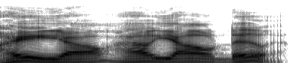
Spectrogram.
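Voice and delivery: high, slow Tennessee drawl on the greeting; Southern accent. Retold or imitated. Imitating a Tennessee coworker's thick Southern accent. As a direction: stretch it out like a good old Southern boy. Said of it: "he sounded like he was from fucking Tennessee".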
